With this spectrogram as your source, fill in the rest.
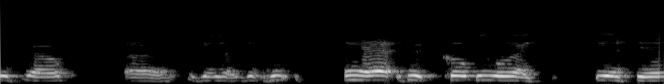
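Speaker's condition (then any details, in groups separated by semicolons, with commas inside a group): Cerebral palsy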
